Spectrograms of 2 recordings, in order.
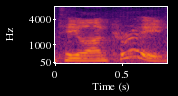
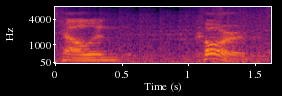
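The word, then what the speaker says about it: Talon Karrde: He was a very major character of the Thrawn trilogy, and I pronounced him Talon Parade because I thought, okay, it's, you know, Star Wars, you know, so they have weird sounding names because it's space, right?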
